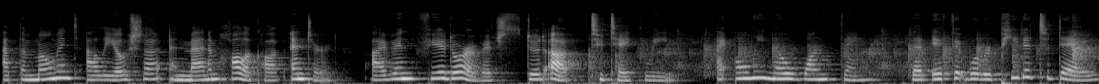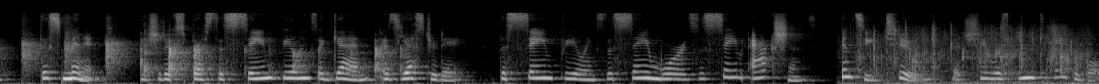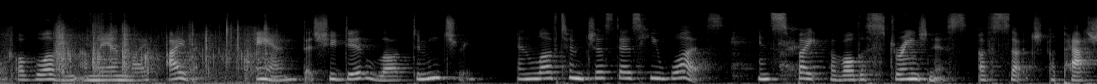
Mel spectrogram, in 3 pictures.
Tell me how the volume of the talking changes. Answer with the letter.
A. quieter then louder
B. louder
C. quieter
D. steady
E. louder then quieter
C.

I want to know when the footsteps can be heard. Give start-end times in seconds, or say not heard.
19.4-24.8.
